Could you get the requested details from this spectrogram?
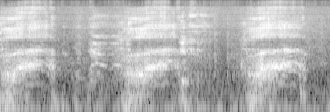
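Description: Rough, growling snores with gurgling, roughly one breath cycle every two to three seconds; loud snoring.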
